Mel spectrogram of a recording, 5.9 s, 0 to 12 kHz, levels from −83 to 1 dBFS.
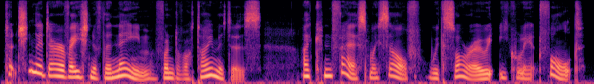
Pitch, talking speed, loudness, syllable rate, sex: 195 Hz, 150 wpm, -19 LUFS, 5.5 syllables/s, female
